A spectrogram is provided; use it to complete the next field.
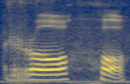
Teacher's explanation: And the J is pronounced like an H. Rojo. And the O's are Spanish O's.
